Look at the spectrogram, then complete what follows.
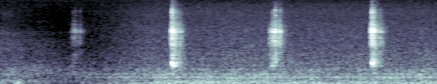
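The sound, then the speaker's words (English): A clock ticks: crisp, evenly spaced clicks about a second apart, one faint tick followed by three clearer ones against low background hiss. Nobody speaks. “With clocks in particular, I think about how there's a reassurance to them from their timekeeping.”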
